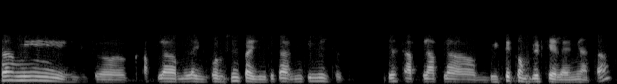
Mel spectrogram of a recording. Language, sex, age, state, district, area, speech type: Marathi, male, 18-30, Maharashtra, Nagpur, rural, conversation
